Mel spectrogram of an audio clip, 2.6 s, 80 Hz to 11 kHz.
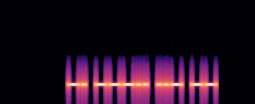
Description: Morse code, heard as a keyed tone, about 34 wpm, 700 Hz. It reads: N8UM
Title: Call Signs Repeated 2x - 35wpm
